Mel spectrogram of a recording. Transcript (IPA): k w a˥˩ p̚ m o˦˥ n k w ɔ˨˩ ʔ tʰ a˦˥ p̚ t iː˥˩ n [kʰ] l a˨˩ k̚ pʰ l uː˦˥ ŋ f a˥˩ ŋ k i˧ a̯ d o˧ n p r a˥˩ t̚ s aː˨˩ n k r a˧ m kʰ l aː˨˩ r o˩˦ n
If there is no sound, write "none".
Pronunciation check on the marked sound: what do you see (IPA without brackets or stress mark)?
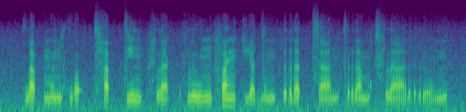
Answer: pʰ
